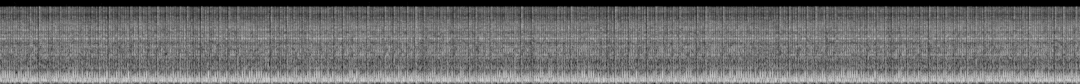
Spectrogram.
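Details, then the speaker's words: Husqvarna 385 chainsaw, first start after reassembly, first heat cycles: loud, steady high buzz holding even without surging or missing; starts and restarts easy, throttle response good, idle good, chain brake works — normal running. "he all right um starts restarts easy throttle response is good idle's good chain brake Works"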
